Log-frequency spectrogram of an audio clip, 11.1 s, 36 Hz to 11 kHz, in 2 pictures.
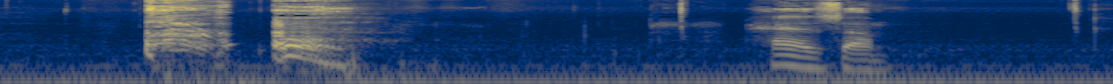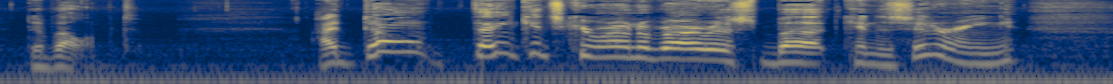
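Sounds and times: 
quiet low hum: 0.0 - 11.1
sharp coughs: 0.7 - 2.0
rough throat clearing: 0.8 - 2.0
speech: 3.9 - 4.5, 5.7 - 6.3, 7.2 - 11.0.

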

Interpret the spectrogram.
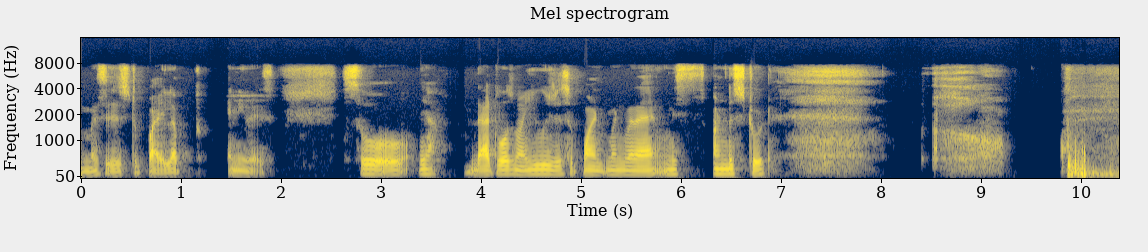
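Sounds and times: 
speech: 0.1 - 7.6, 9.8 - 10.0
person yawning: 8.5 - 10.3.

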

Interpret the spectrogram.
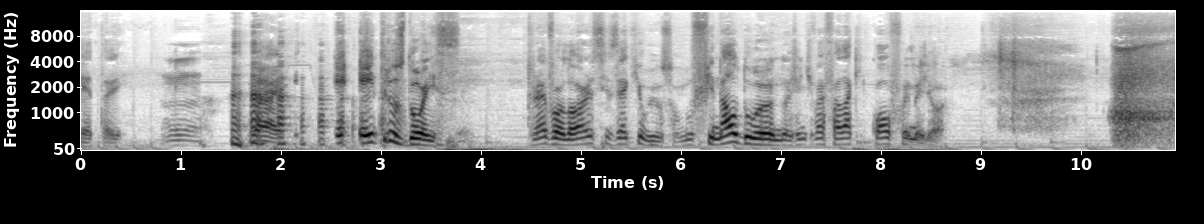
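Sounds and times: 
speech: 0.0 - 3.9, 4.5 - 8.8
laughter: 1.5 - 3.2
person breathing: 9.0 - 10.9.

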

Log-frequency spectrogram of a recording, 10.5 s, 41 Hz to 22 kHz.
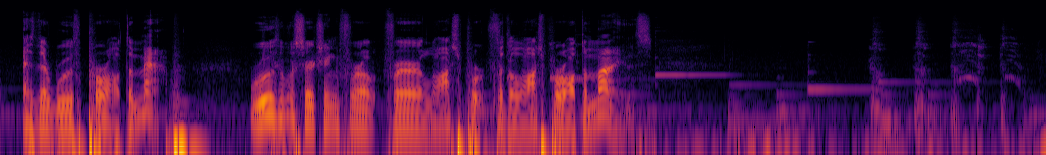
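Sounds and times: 
speech: 0.2 - 1.9, 2.5 - 6.7
harsh dry allergy coughs: 8.7 - 10.3.

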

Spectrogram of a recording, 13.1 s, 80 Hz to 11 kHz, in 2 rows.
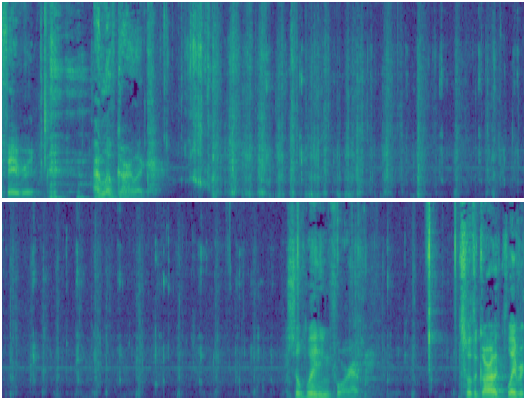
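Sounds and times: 
speech: 0.0 - 2.0, 10.2 - 11.2, 12.3 - 13.0
chewing roasted garlic beef jerky: 2.0 - 12.3.

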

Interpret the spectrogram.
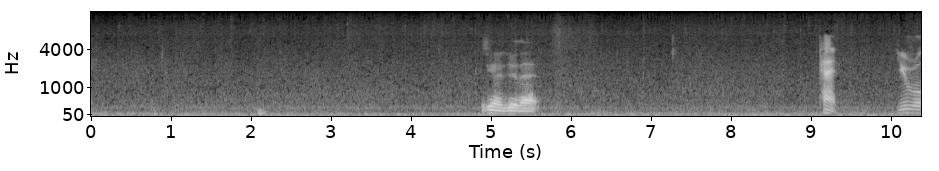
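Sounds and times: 
deep constant rumble of a battering morning storm: 0.0 - 10.3
steady dense rainfall of a morning storm: 0.0 - 10.3
brief low thump: 2.0 - 2.4
speech: 4.9 - 5.7, 9.2 - 9.4, 10.1 - 10.3.

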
